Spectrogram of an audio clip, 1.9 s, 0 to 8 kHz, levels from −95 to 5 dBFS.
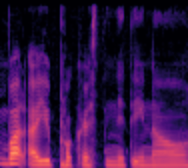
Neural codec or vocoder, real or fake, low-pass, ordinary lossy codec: codec, 16 kHz, 16 kbps, FunCodec, trained on Chinese and English, 50 frames a second; fake; none; none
